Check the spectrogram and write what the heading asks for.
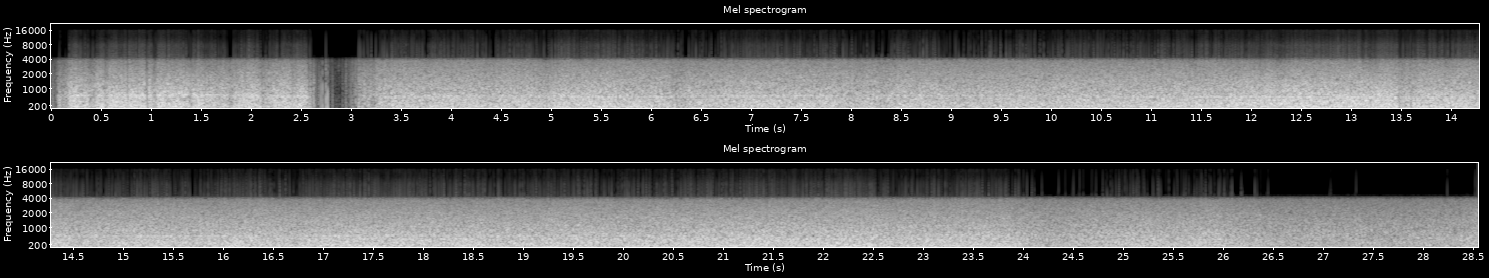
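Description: Steady rush of wind and motor noise from an FPV aircraft in flight, picked up by the onboard camera microphone and carried over the analog video link, with a faint steady motor hum under the hiss. The sound cuts out briefly about three seconds in.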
